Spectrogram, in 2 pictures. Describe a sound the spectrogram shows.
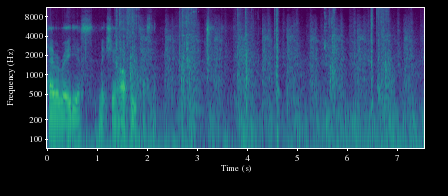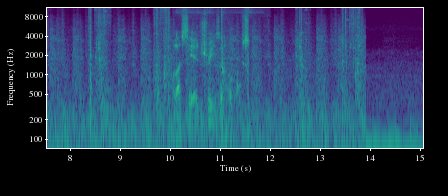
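Metal parts click and clatter as a machine is worked on.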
